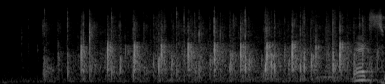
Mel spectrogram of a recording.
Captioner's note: audience applauds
